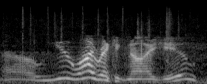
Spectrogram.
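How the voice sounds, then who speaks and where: High, blustering police sergeant. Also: male voice, very animated, a little slow, gravelly, pushed and bright, exaggerated voice. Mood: astonished. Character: blustering, obliging male police sergeant in a radio mystery. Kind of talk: 1940s radio acting. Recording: noisy vintage radio recording.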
